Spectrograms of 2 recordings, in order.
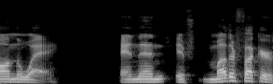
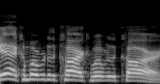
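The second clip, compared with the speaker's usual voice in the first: play-acted high, goading, egging-on jeer; 9 semitones higher than usual. Retelling how a man in a car goaded a woman: imitating a goading taunt. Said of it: "the guy goads Dee Dee on".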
